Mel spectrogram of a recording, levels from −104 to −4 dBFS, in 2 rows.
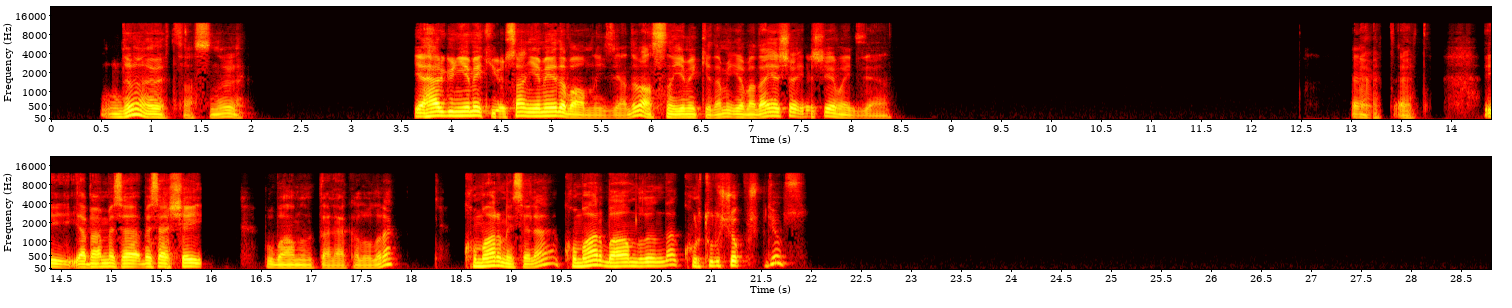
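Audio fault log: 15.89 s, stream segment skipped: the speech jumps forward abruptly with a tiny blip, so a stretch of what was being said just isn't there. That's likely a chunk of the stream failing to load, with the player carrying on from the next one.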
